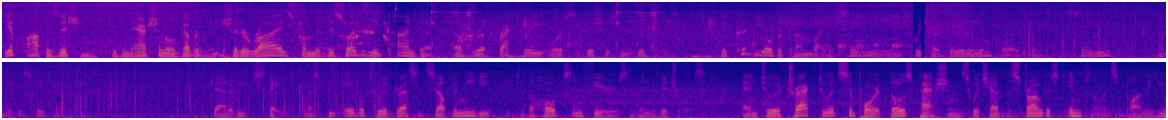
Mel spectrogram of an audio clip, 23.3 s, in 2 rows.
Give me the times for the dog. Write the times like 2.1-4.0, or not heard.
not heard.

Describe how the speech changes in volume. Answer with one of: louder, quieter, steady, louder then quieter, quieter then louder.
quieter then louder.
